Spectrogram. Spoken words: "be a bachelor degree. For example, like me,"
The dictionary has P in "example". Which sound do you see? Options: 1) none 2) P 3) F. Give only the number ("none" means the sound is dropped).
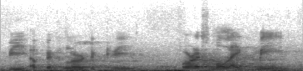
1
